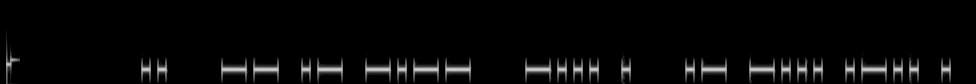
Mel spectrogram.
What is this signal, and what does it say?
Morse code, heard as a keyed tone, about 15 wpm, 700 Hz. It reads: I MAY BE ABLE
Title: Sentences from Top 1000 Words - Review Part 2 - 15wpm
